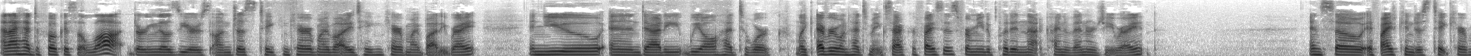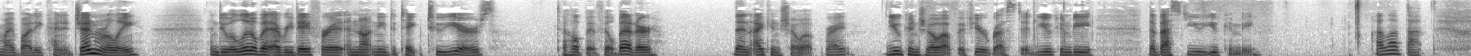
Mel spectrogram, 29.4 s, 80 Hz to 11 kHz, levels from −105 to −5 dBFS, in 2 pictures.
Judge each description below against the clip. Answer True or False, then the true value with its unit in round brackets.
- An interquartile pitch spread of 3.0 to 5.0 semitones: False (2.5 semitones)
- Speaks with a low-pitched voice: False (160 Hz)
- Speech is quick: True (220 wpm)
